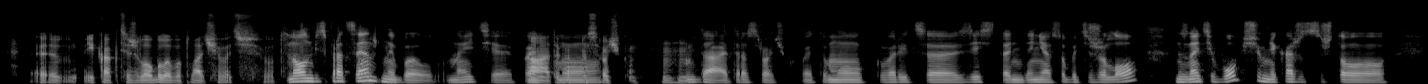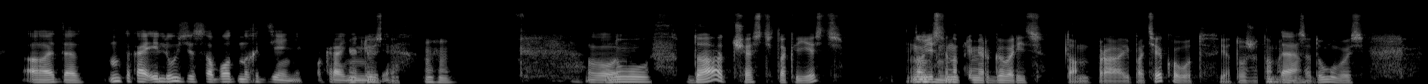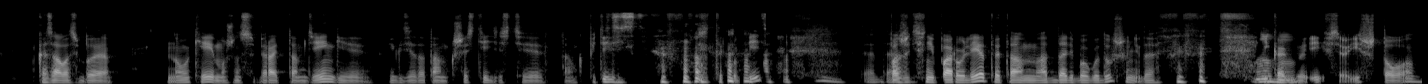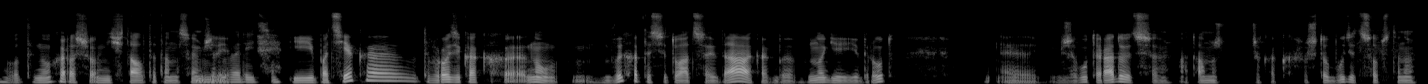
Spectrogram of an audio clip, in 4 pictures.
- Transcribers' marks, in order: tapping; laughing while speaking: "пятидесяти"; laugh; laugh
- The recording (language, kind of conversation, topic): Russian, unstructured, Почему кредитные карты иногда кажутся людям ловушкой?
